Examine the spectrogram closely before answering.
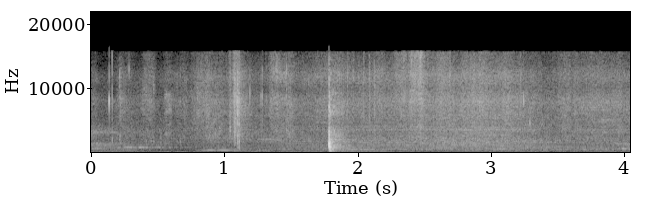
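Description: A wrapper crinkles close by.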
